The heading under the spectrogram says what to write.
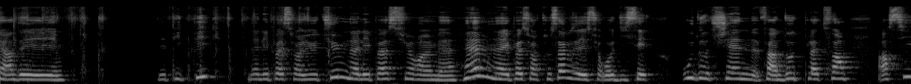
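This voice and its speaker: A woman tarot card reader and energy healer, talking casually and earnestly to her viewers, full of fillers and tag words. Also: high-pitched.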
